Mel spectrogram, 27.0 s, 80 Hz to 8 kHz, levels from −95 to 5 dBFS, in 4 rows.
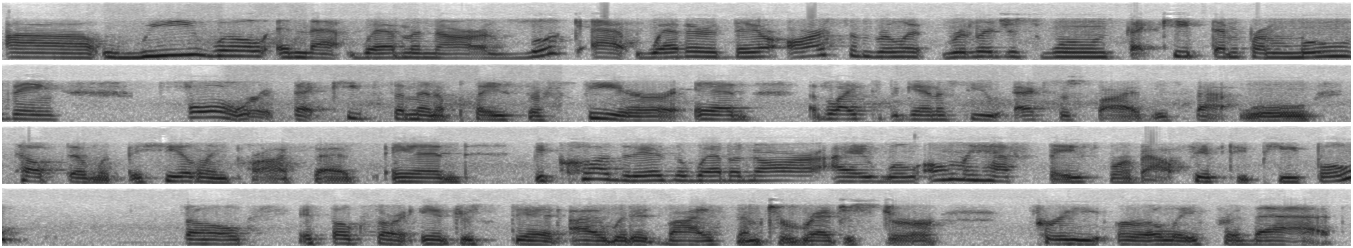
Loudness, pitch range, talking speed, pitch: -13 LUFS, 165-200 Hz, 165 wpm, 185 Hz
